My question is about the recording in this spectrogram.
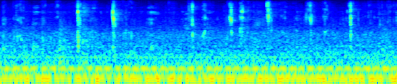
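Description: A person chewing a mouthful of McDonald's fast food close to the microphone: irregular wet mouth clicks and smacks, several a second, over a steady low hum.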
